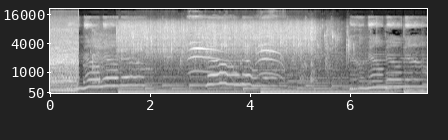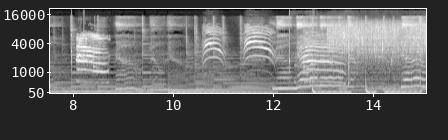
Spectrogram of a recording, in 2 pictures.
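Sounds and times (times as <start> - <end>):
background music: 0.0 - 15.0
cat meowing: 2.8 - 4.8, 8.1 - 8.8, 10.6 - 13.6.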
